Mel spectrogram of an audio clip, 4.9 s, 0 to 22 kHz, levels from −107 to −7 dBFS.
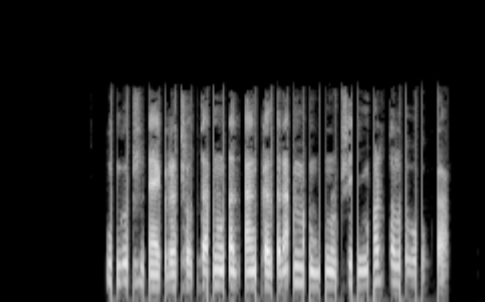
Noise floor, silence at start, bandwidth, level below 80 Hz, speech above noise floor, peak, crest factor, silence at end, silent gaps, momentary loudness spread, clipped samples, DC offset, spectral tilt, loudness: under -90 dBFS; 1.05 s; 7.6 kHz; -58 dBFS; over 68 dB; -2 dBFS; 20 dB; 0.4 s; none; 8 LU; under 0.1%; under 0.1%; -5 dB/octave; -22 LUFS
